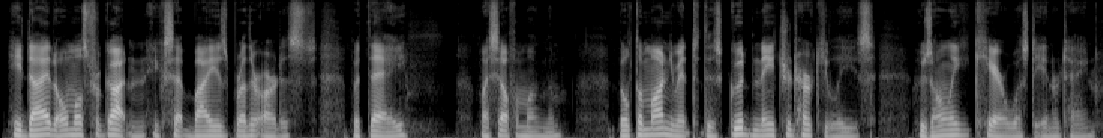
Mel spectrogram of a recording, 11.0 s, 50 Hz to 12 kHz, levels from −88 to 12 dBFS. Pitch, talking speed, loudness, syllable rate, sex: 120 Hz, 145 wpm, -22 LUFS, 5.0 syllables/s, male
